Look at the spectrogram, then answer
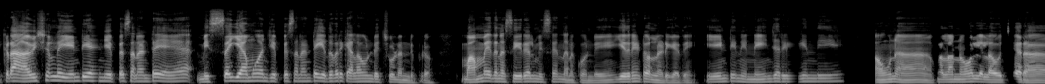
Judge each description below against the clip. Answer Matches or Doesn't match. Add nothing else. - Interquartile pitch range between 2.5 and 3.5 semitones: Doesn't match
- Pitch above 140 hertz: Doesn't match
